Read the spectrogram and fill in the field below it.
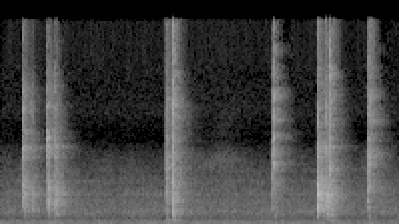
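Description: Python code being typed on a computer keyboard, with a few quick, close clusters of key clicks separated by pauses over a low room hum.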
